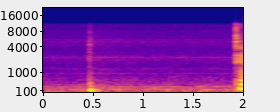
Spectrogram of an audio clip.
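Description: Quiet recording hiss in a pause, broken by a single short, sharp click about half a second in.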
